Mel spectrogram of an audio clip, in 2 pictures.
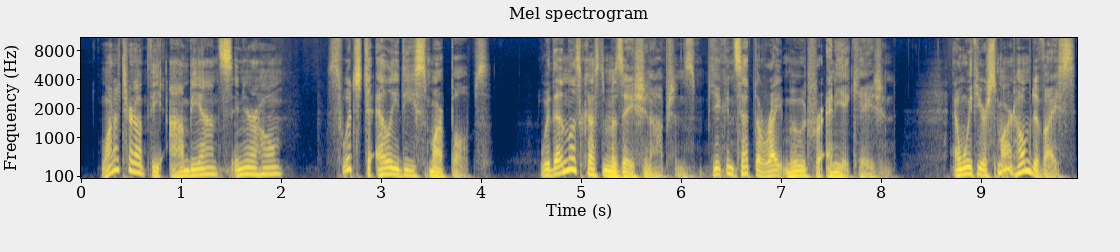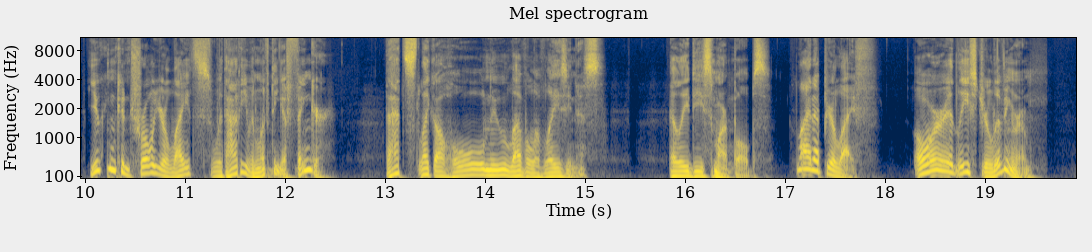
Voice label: Warm Friendly

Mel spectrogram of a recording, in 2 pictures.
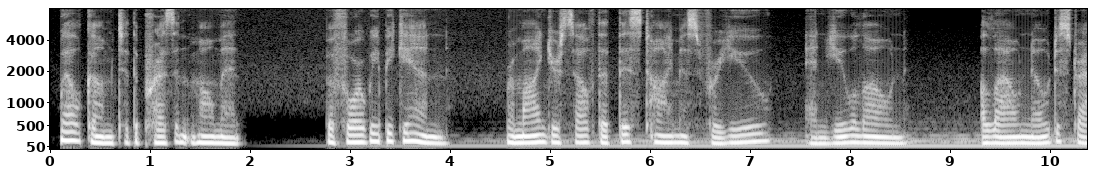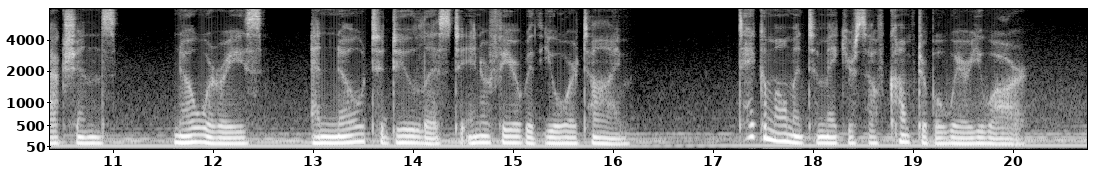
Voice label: Guided Meditation Floating w Music

